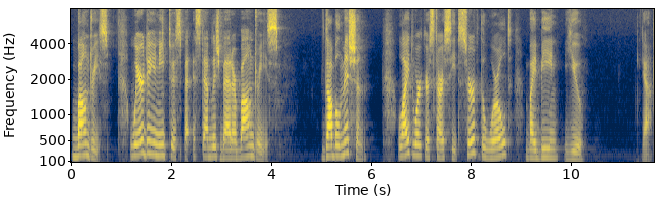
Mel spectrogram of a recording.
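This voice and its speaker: Ukrainian woman w russian accent doing a casual tarot reading, kinda low voice, halting but emphatic. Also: animated. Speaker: tarot reader hosting a channel.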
